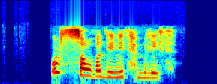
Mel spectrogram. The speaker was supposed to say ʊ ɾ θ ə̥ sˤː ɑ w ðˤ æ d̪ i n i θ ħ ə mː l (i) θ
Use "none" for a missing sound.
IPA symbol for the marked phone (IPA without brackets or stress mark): i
